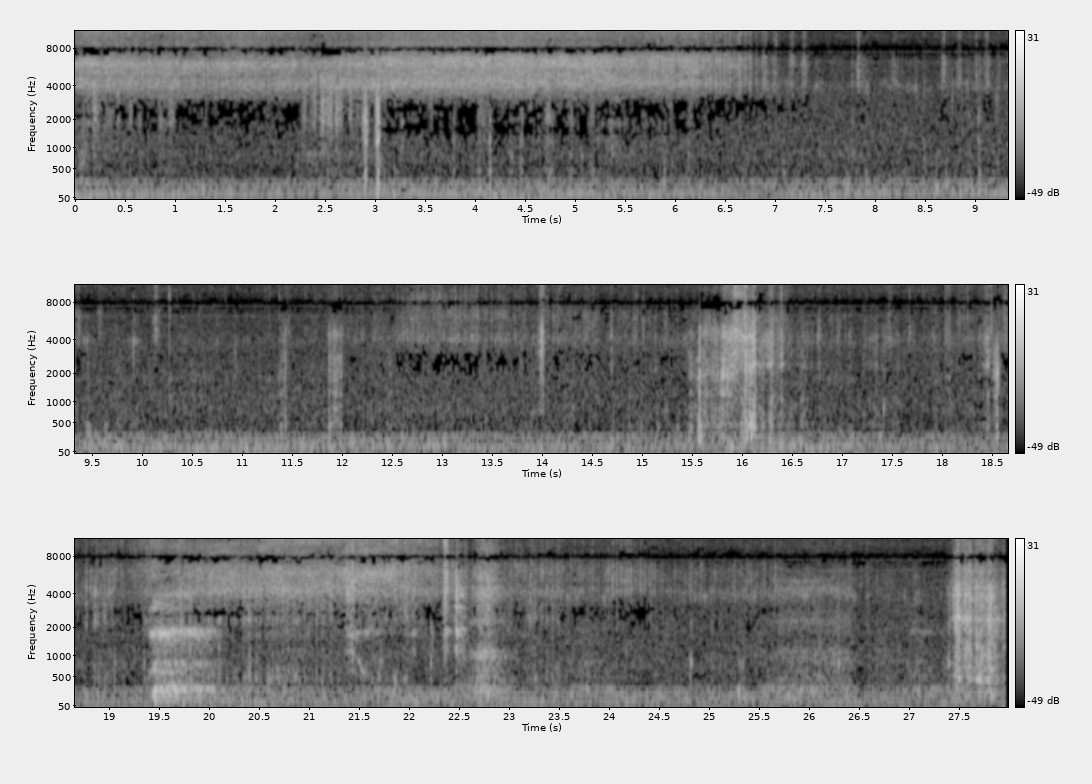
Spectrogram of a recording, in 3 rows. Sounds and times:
Hiss: 0.0s - 7.3s, 18.3s - 27.9s.

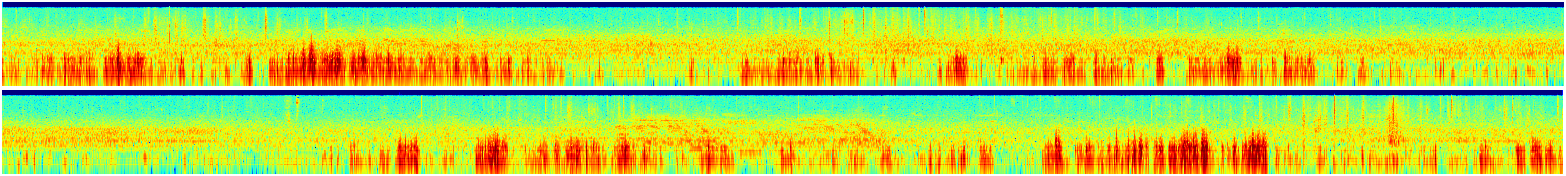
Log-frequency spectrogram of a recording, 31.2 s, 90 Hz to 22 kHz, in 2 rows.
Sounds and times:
Horse: 6.6s - 24.6s, 26.4s - 31.2s
Speech: 21.8s - 24.6s.

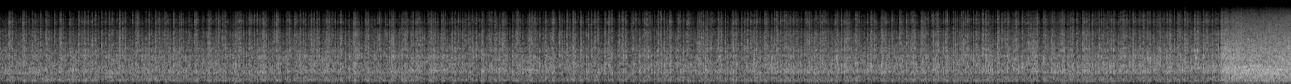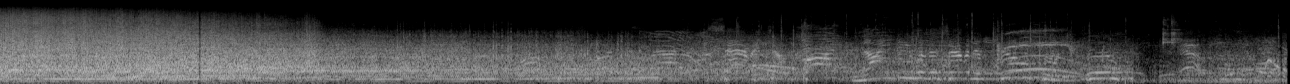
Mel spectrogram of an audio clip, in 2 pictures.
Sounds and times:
Motor vehicle (road): 0.0s - 25.8s
Speech: 18.2s - 25.8s.

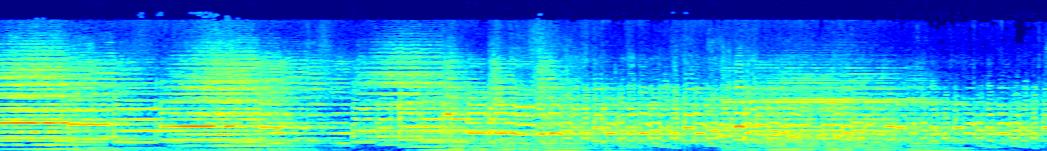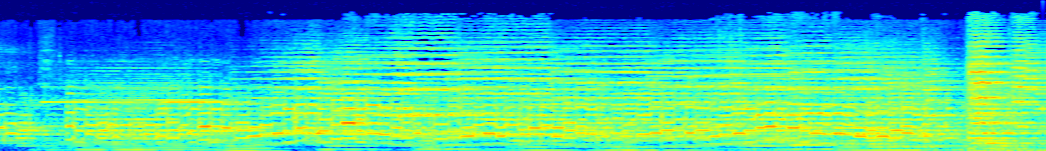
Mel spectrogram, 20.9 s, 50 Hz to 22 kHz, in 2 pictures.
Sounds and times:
Cello: 0.0s - 20.9s
Classical music: 0.0s - 20.9s
Orchestra: 0.0s - 20.9s.

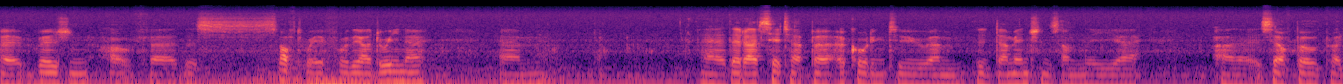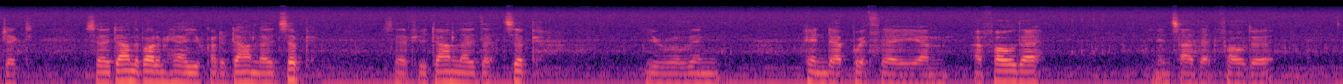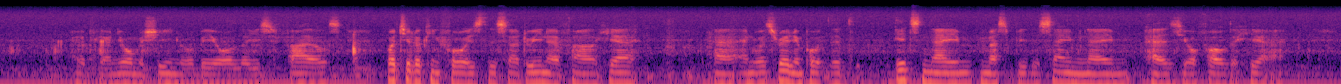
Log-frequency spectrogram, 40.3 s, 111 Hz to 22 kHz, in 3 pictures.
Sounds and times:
Speech: 0.0s - 4.3s, 5.0s - 5.6s, 7.0s - 11.4s, 12.2s - 16.6s, 17.3s - 19.0s, 19.9s - 20.7s, 21.5s - 23.9s, 25.0s - 26.2s, 27.5s - 33.3s, 34.0s - 39.8s.

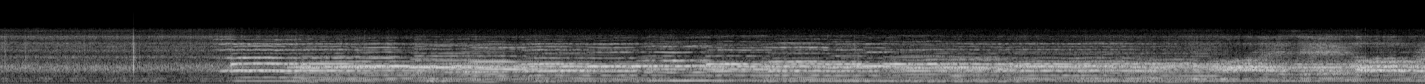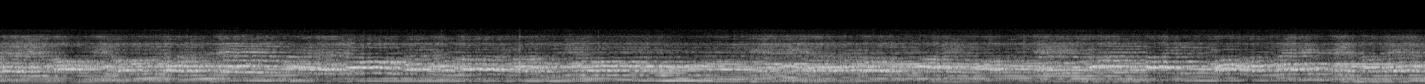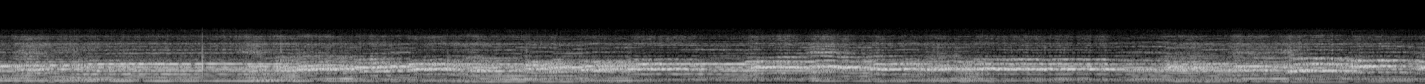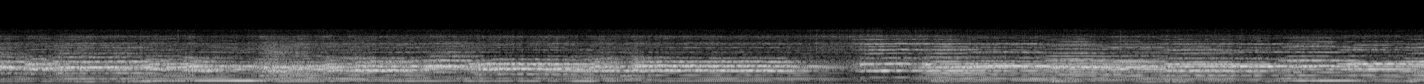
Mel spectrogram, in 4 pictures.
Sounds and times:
Music: 0.0s - 56.9s.

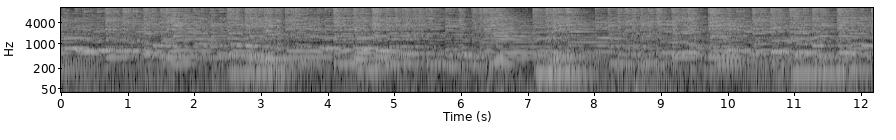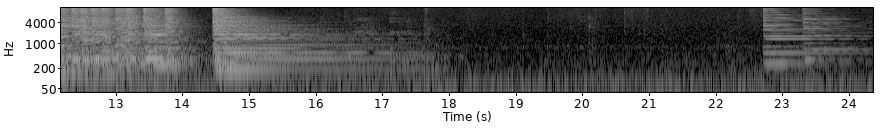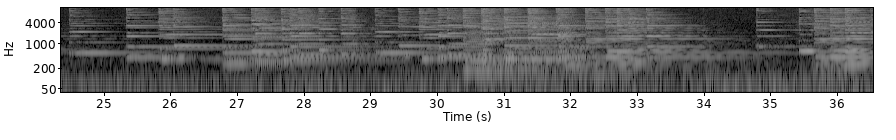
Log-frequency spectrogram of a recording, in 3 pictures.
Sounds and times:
Harpsichord: 0.0s - 17.9s, 22.7s - 36.5s
Piano: 0.0s - 18.2s.

